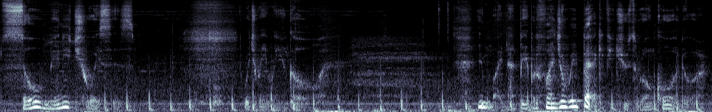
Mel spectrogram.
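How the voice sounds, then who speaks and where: A man's voice: medium pitch, sing-song, a little slow. A man voicing a sadistic, playful monster in a horror ASMR roleplay, whispering with taunting mock courtesy. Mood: taunting, savoring. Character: sadistic, playful, menacing monster lurking in its lair.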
